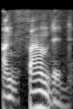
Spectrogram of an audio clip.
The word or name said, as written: unfounded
